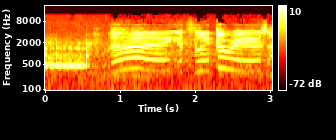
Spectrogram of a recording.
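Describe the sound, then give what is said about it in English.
A half-second, loud electronic touch-tone beep from a phone keypad as someone dials the number on an animal's tag to call its owner, followed by drawn-out wavering whimpering or meow-like cries. “Let me just call the owner.”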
